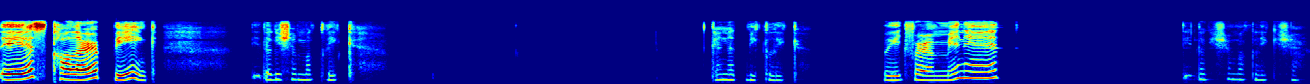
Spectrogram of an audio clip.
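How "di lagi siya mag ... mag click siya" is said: low quick muttering to herself; muttered aside. Real, not acted. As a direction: mutter under your breath about the glitch. Muttered aside about the click.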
